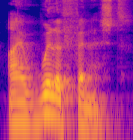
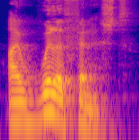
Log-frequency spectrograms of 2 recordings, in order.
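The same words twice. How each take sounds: First: 'Will' is said in full and sounds strong. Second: 'Will' is said in full and sounds strong.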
